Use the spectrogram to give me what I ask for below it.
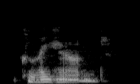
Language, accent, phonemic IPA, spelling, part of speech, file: English, Southern England, /ˈɡɹeɪhaʊnd/, greyhound, noun / verb, LL-Q1860 (eng)-greyhound.wav
- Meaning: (noun) 1. A lean breed of dog used in hunting and racing 2. A highball cocktail of vodka and grapefruit juice 3. A swift steamer, especially an ocean steamer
